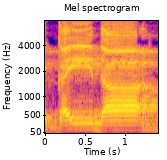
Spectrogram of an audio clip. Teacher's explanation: دال پر جب ہم وقف کریں گے تو یہاں پر وقف بالابدال ہوگا، دو زبر کو الف سے بدل کر کے پڑھیں گے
